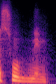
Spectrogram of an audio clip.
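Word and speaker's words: pseudonym: है, उसको बोलते हैं सूड नेम, सूड नेम। और ये पी साइलेंट था।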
